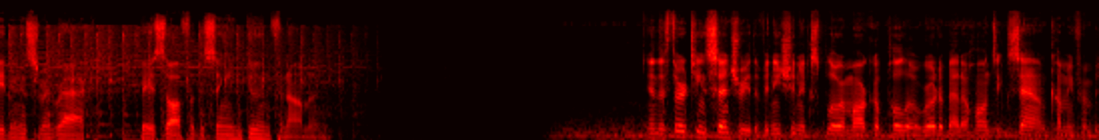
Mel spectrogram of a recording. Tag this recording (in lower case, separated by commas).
sound effect, music, speech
